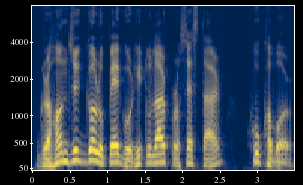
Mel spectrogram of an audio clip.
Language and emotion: Assamese, neutral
